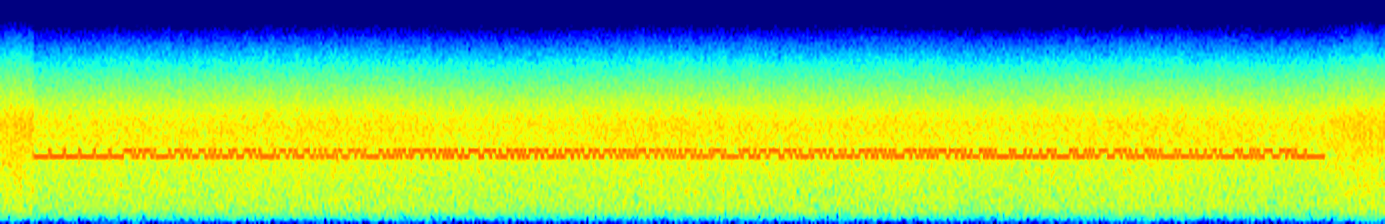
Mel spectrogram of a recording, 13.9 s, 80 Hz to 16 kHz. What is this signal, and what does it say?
RTTY (50 baud, 170 Hz shift), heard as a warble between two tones, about 1360 Hz centre, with radio static. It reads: AGN? AGN? PSE RPT UR CALL DE RA3ZAT K CQ DX DE 4X7GYO 4X7GYO K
